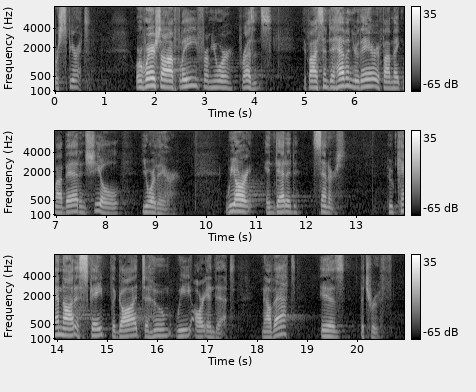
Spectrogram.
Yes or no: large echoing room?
yes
